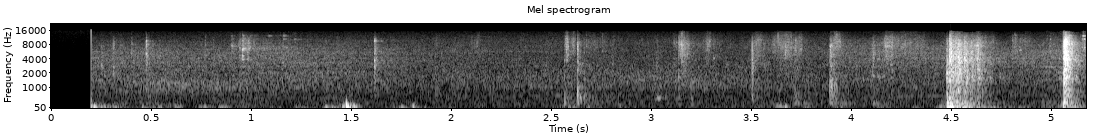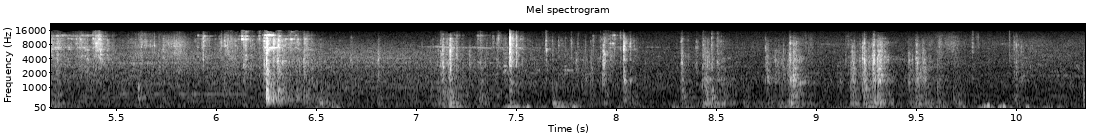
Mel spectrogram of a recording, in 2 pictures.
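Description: Front door being handled, shut and locked: a run of clicks and knocks from the handle, lock and keys, with two loud knocks about half a second apart near the middle, over steady outdoor background noise.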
